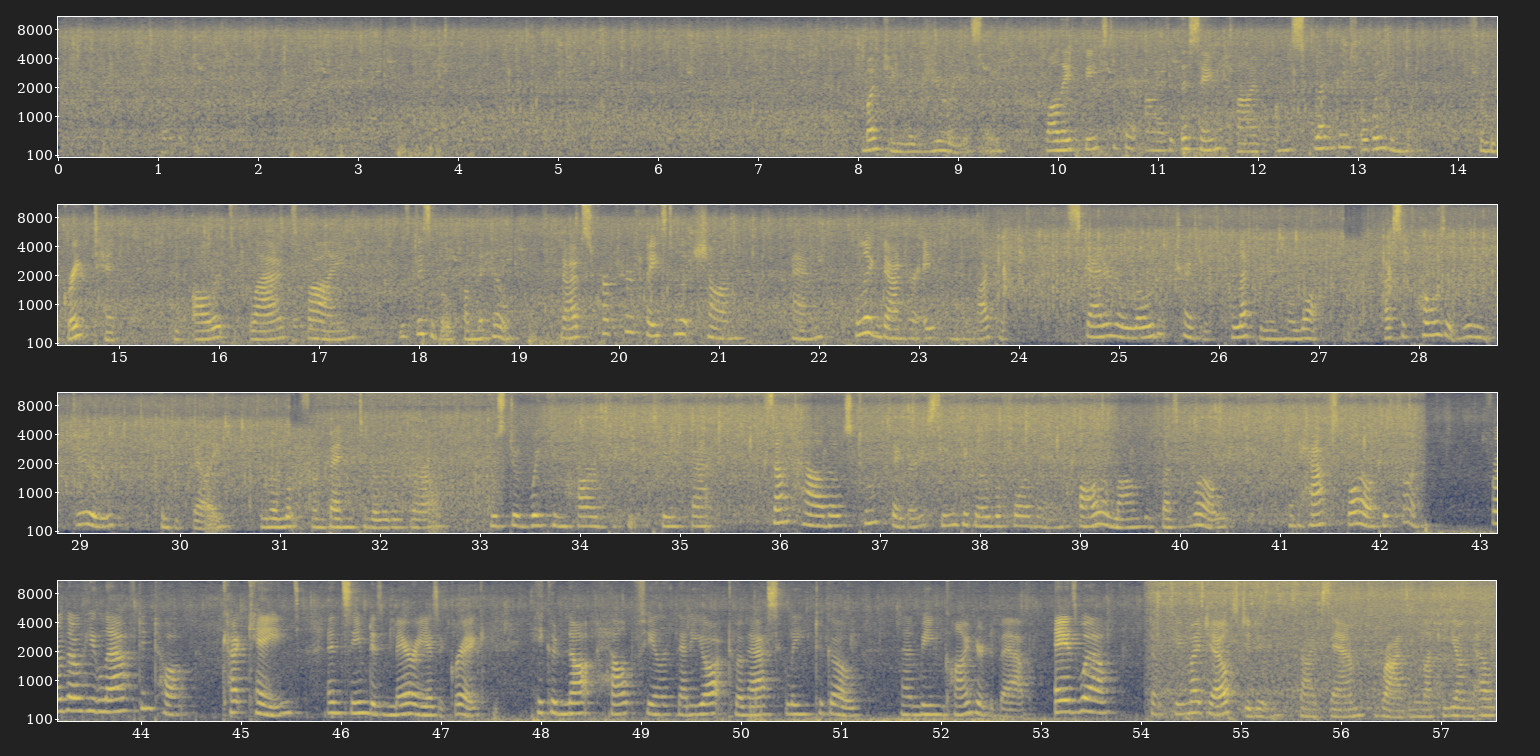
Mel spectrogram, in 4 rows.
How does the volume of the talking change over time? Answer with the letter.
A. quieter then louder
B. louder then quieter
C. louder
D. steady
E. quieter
D.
